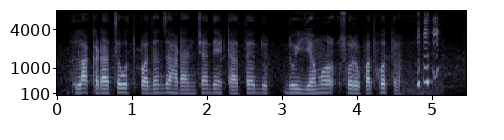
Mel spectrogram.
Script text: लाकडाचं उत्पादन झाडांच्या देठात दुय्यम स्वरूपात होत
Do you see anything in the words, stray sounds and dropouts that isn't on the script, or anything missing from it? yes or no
yes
